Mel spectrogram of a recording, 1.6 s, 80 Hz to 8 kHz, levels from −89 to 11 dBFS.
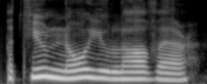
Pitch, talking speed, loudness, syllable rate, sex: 215 Hz, 230 wpm, -13 LUFS, 4.1 syllables/s, female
